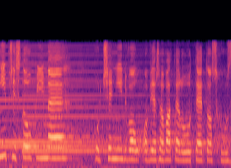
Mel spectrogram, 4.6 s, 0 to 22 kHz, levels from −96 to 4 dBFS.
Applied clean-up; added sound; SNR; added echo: none; none; none; none.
